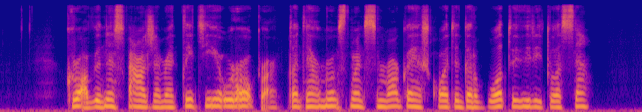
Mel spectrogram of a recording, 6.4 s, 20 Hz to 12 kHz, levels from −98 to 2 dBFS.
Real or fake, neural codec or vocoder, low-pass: fake; autoencoder, 22.05 kHz, a latent of 192 numbers a frame, VITS, trained on many speakers; 9.9 kHz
